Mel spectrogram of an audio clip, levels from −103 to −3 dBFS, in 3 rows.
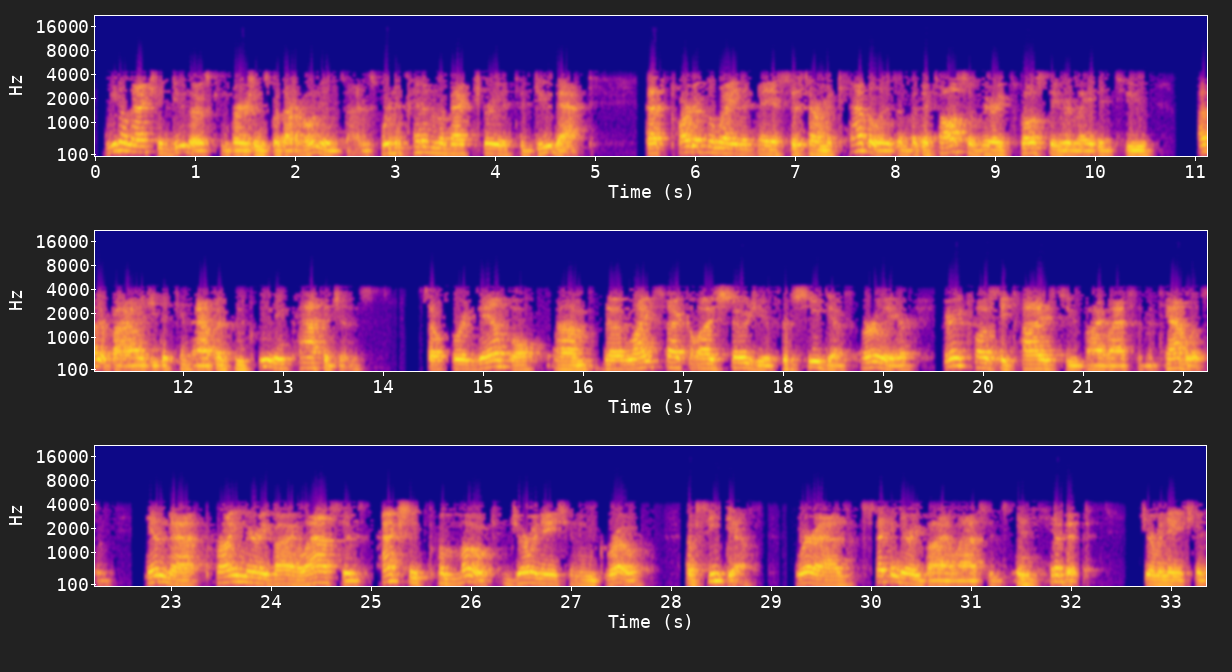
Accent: American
